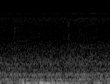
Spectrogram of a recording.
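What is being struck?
Nothing is struck.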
